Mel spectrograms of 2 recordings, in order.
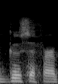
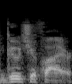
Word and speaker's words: Guccifer: have this stuff so I'm being told in my ear that it's actually gfer but I prefer the Italian pronunciation of I'm going with you I'm absolutely guca fire a guc fire that's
